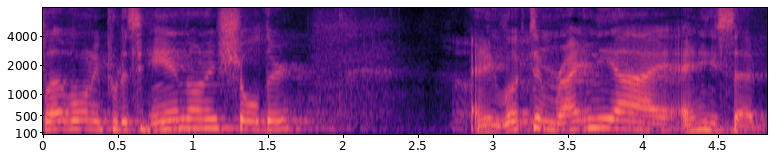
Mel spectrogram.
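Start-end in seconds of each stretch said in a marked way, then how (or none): none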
